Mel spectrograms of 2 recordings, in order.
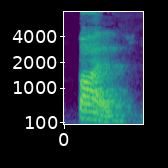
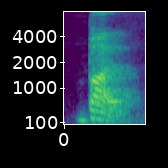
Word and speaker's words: Ball: So the English word ball, spelled the same in German, is pronounced Ball. Ball.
